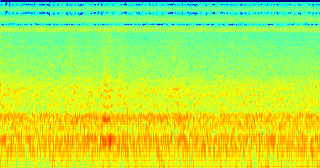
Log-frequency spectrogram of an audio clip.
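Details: Agitated honey bees, cross at a beekeeper inspecting their hive frames in Australia, give a dense continuous buzzing drone, even and unbroken for the whole stretch, with a faint brief rise near the middle.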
